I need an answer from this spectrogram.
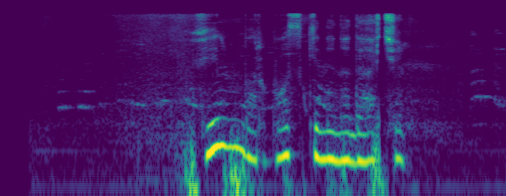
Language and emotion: Russian, sad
